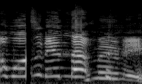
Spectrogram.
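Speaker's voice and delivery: shrill, booming, very high, loud, drawn-out, deliberate yell. Retelling how a character protested being linked to old events: imitating Johnny Lawrence. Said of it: "Basically going".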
